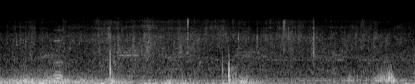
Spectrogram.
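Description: Wind buffeting the microphone of a camera carried on a moving foil board at sea, a low rumble that eases off about halfway through.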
